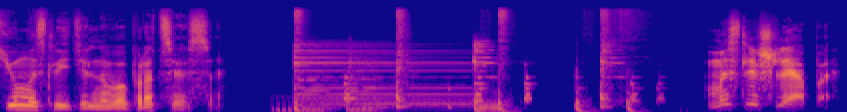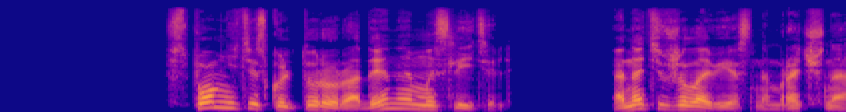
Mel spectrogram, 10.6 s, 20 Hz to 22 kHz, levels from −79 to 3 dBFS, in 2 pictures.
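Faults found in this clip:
No faults found on this one; nothing in the audio calls for a ticket entry.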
